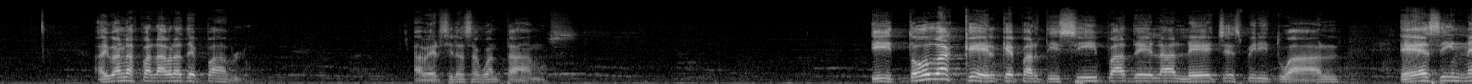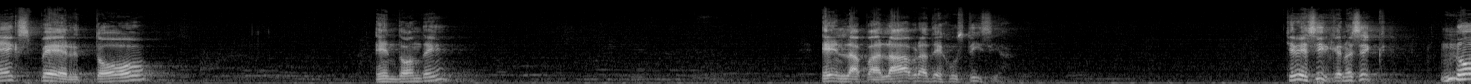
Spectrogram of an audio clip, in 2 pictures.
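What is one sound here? A middle-aged man speaks calmly into a microphone in bursts, with pauses, heard over a loudspeaker.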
